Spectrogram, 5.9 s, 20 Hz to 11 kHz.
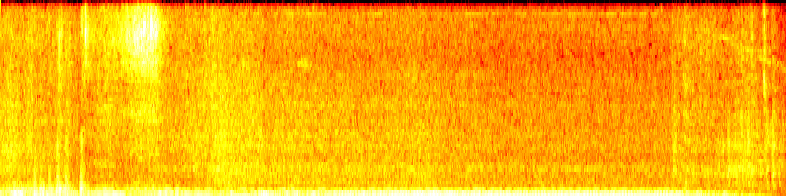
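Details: Nissan 350Z with a roughly stock exhaust and the muffler disconnected, before used mufflers are fitted: loud raspy unmuffled drone that swells with revs and falls back; exhaust leak at the disconnected muffler.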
